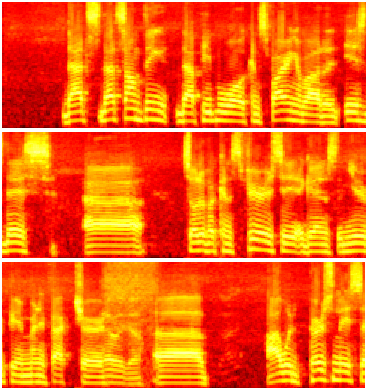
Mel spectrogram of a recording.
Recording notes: Live from Beach RC. We will open up the phone lines briefly to hear from you and take your questions in the chat.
